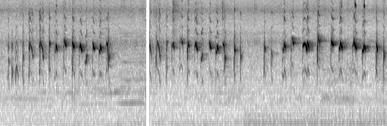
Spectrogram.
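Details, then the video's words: Leafbird, known locally as cucak wilis or rengganis, in a lure recording: three bursts of rapid, high twittering chirps separated by short pauses, with a low droning hum joining in the last burst. "pancingan burung cucak wilis/rengganis dijamin langsung bunyi"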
